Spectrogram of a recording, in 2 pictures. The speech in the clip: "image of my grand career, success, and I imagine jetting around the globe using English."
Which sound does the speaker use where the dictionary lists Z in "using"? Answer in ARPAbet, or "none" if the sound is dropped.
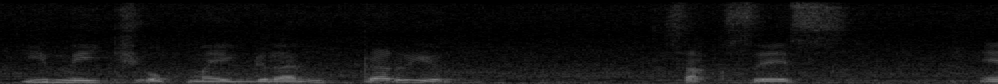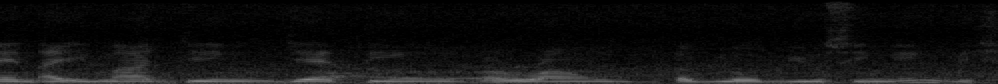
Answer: S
